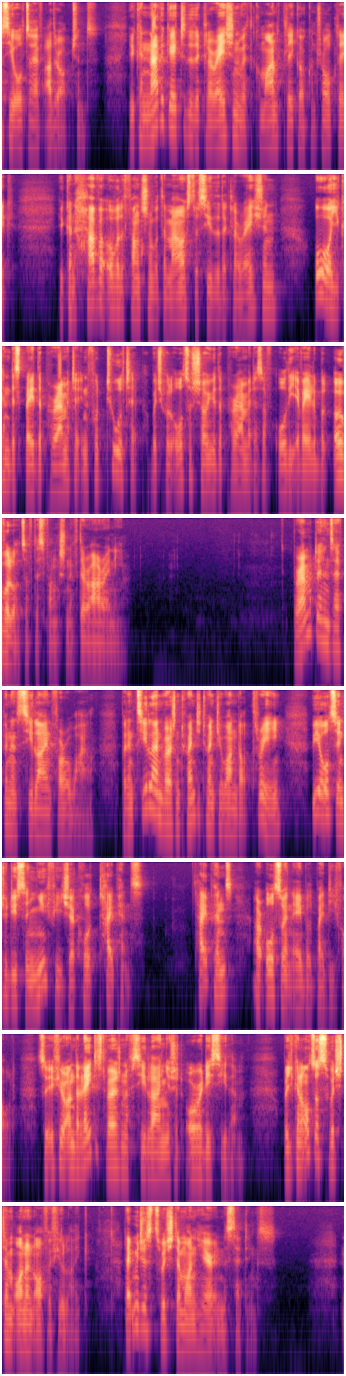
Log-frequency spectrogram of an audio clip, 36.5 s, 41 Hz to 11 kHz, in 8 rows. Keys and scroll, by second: 3.6 super+b, 5.1 alt+super+[, 9.7 super+p.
